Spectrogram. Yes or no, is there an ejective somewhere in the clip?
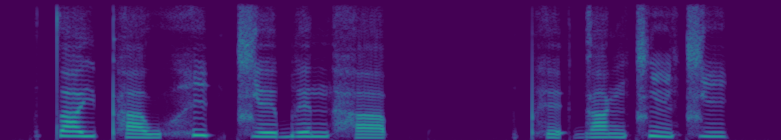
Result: no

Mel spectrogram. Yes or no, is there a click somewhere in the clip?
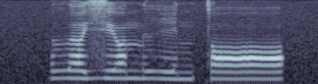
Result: no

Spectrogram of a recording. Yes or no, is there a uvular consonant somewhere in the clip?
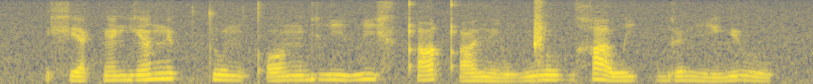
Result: yes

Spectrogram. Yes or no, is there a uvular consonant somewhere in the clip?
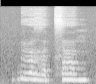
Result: no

